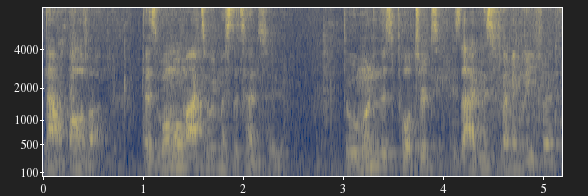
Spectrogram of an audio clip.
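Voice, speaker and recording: A man acting a stern but kindly well-to-do gentleman in an amateur radio play, with a formal, declamatory delivery. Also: medium pitch, animated, quick pace, lightly acted. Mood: gentle, explaining. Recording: echoey hall from far off, faint noise.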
